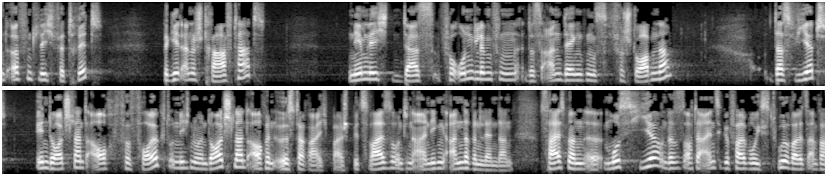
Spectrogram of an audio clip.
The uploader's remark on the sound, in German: Vortrag im Unperfekthaus in Essen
